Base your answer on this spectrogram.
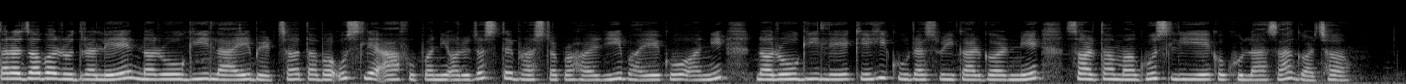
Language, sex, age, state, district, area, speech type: Nepali, female, 18-30, West Bengal, Kalimpong, rural, read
